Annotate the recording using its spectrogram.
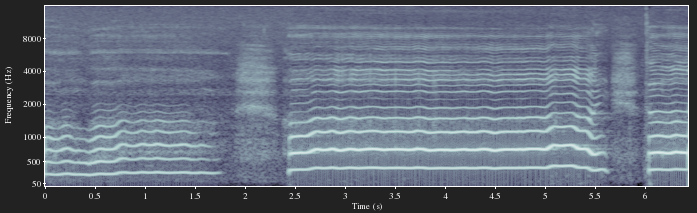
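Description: A woman singing unaccompanied in long held notes. The first note runs to a breath about two seconds in; then a higher note is held for about three seconds, falling away at its end before another breath.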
